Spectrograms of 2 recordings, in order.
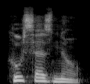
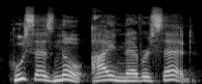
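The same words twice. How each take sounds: First: Dismissive question, barely raised; mild retort. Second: Higher challenging question; defiant retort. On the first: Quoting the guru brushing off doubters, a mild retort. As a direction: shrug it off lightly. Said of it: "but here he was angry". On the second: Quoting the guru challenging his disciples, higher and defiant. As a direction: throw the question back defiantly. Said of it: "And then he says". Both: Retold or imitated.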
